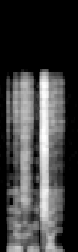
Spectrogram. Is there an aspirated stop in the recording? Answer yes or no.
no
